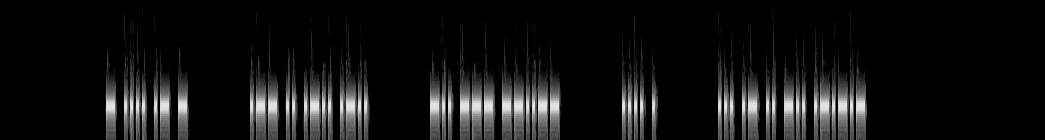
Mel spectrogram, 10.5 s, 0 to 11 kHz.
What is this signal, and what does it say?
Morse code, heard as a keyed tone, about 40 wpm, 700 Hz. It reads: THAT WILL DO, HE SAID.
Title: 3x Word-Spacing - Sentences from Top 100 Words - 40wpm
